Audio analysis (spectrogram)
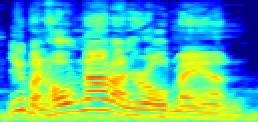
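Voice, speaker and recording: An actor playing a gentle, self-doubting married father in an audio drama, with a hesitant delivery. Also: high-pitched, wildly swooping pitch, moderate pace, exaggerated voice. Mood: playful, fatherly. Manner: hesitant, soft-hearted. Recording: faint background noise.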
